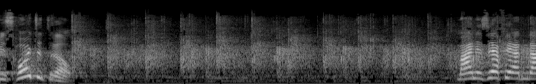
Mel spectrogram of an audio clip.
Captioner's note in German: Beifall Freie Demokraten, vereinzelt SPD und DIE LINKE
